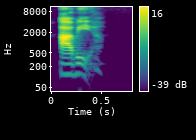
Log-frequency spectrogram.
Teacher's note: Mis labios casi no se cierran, casi no se tocan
